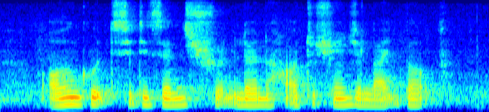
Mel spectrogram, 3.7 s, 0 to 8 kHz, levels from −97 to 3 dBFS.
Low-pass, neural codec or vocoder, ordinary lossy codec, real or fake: none; none; none; real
